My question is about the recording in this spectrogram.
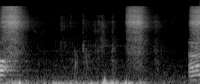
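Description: A paint brush's bristles sweep once across bare concrete, a short dry brushing hiss a little over a second in, clearing fine dust from the roof deck before asphalt primer goes on.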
